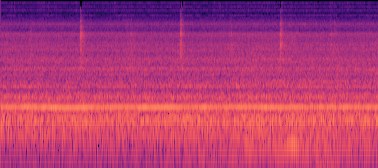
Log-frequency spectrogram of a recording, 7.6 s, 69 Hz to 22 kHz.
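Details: Steady fan hum with a constant tone from the air cooling of a 10 W, 980 nm Class 4 physiotherapy laser while it fires, shown burning paper.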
